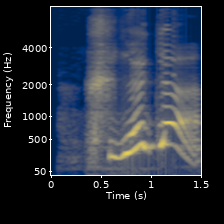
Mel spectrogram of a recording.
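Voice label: "xue xiao" (school), Chinese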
